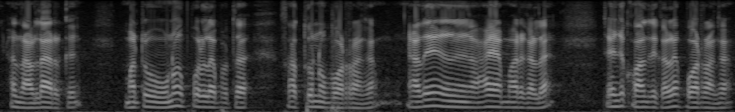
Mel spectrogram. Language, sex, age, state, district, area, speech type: Tamil, male, 60+, Tamil Nadu, Erode, rural, spontaneous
